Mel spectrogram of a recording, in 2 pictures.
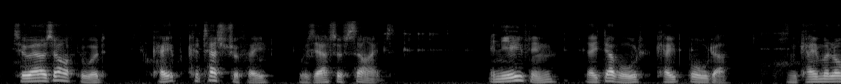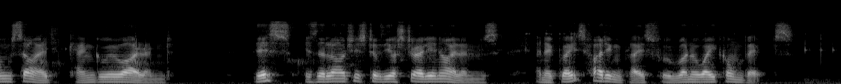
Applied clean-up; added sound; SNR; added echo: neural separator model SepFormer DNS4.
